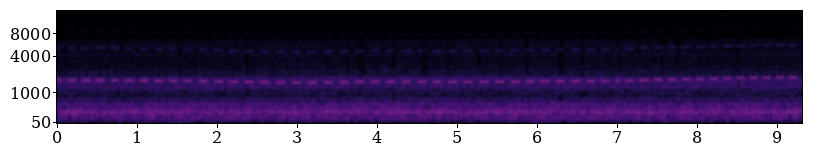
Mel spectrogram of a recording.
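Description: Wind rushes steadily past a gliding aircraft.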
